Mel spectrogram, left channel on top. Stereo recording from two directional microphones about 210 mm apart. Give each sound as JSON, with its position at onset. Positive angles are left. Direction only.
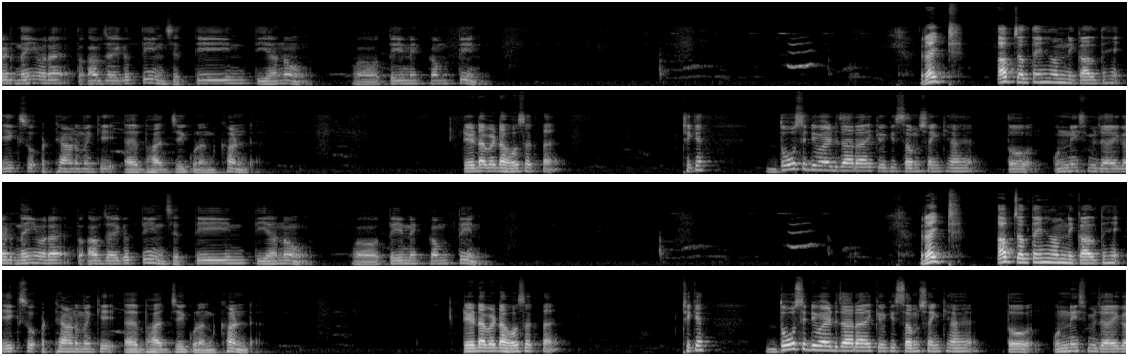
{"t": 0.2, "sound": "speech", "side_deg": -50}
{"t": 8.9, "sound": "speech", "side_deg": -40}
{"t": 15.7, "sound": "speech", "side_deg": -45}
{"t": 18.0, "sound": "speech", "side_deg": -45}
